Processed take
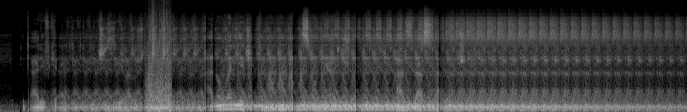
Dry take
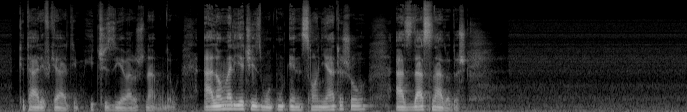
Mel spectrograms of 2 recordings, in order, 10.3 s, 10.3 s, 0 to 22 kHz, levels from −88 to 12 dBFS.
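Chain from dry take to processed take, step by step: LPF 7200 Hz 12 dB/oct; band shelf 890 Hz -13.5 dB 2.5 oct; swelling echo 0.157 s, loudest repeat 8, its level -10 dB; 2.14–2.57 sample leveller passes 5; auto swell 0.13 s; 3.98–4.53 graphic EQ 125/500/1000 Hz +5/-7/+11 dB

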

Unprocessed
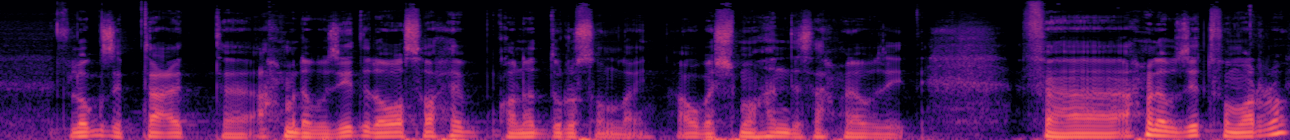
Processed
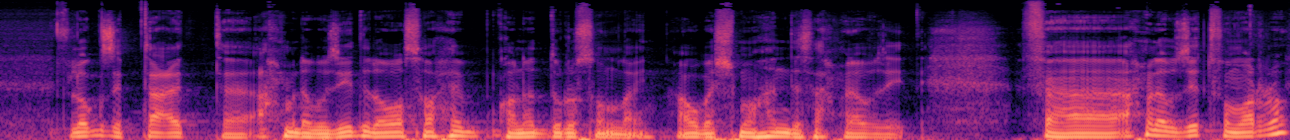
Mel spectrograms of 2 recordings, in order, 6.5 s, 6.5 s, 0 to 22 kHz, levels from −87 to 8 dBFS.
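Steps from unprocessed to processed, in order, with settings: 1.41–4.09 graphic EQ 125/250/1000/8000 Hz +8/+6/+4/-7 dB; maximiser +11 dB; gain -1 dB

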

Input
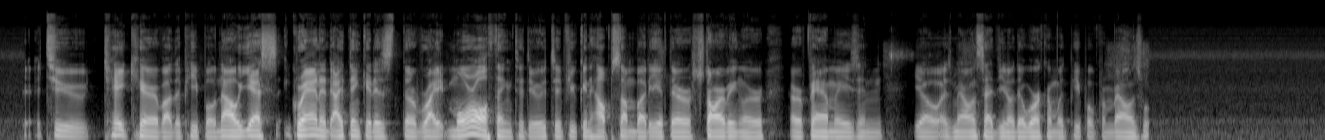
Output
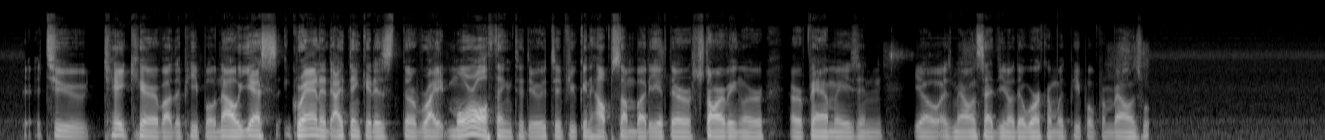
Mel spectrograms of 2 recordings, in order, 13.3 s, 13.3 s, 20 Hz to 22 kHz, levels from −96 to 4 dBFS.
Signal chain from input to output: dynamic EQ 6300 Hz, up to +7 dB, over -50 dBFS, Q 0.89; gain -6.5 dB

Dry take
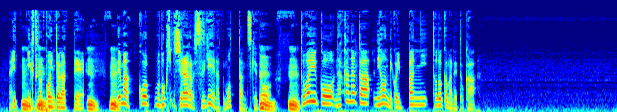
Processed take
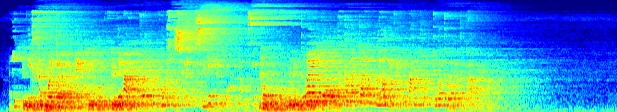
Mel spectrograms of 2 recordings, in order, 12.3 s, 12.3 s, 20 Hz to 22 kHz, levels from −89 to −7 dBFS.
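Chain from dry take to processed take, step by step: random spectral dropouts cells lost 35%; 3.52–3.93 differentiator; shimmer reverb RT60 2.8 s, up +7 st, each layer -8 dB, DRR -4 dB; gain +5.5 dB

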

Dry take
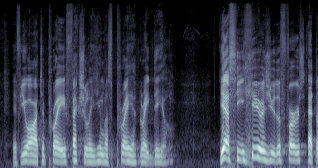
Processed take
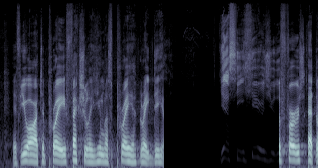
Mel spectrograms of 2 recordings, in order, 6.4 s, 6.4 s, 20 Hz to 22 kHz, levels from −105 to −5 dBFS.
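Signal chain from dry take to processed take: 3.27–5.59 inverse Chebyshev high-pass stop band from 1500 Hz, stop band 60 dB; gain -3.5 dB

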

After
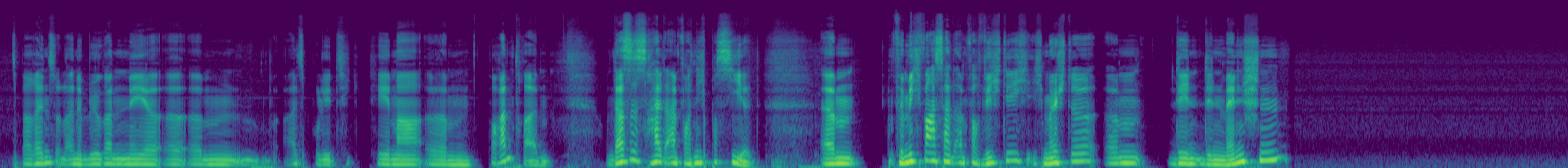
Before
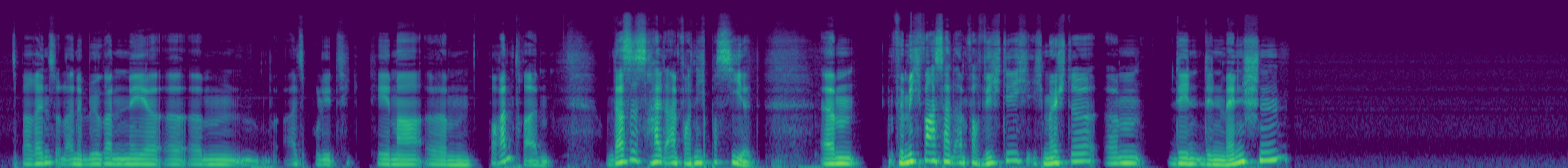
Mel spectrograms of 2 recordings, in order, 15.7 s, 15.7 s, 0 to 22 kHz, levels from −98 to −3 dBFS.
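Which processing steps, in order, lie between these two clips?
dynamic EQ 4900 Hz, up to -5 dB, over -54 dBFS, Q 3.6; gain +3.5 dB

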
